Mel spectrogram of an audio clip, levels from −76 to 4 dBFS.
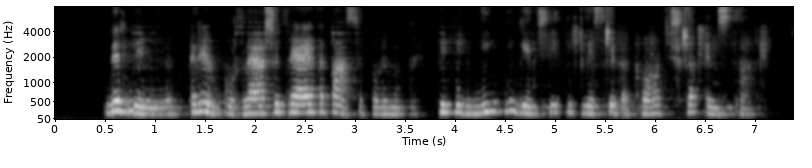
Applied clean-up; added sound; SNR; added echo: neural mask model DeepFilterNet 3.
